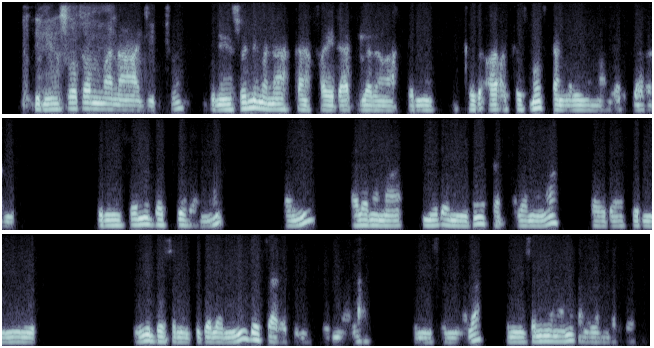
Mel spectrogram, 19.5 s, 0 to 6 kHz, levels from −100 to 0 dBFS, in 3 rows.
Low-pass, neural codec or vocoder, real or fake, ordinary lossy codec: 5.4 kHz; codec, 16 kHz, 8 kbps, FreqCodec, smaller model; fake; Opus, 16 kbps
